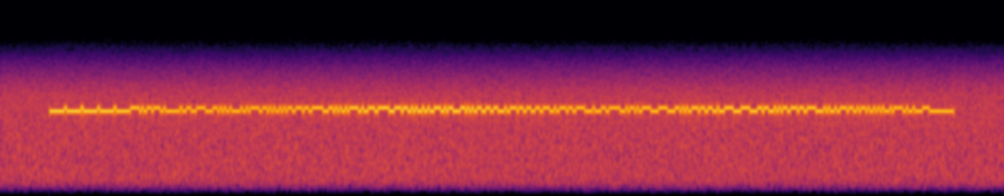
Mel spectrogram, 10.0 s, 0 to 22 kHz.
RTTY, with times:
1.8-2.9 WORKERS
3.1-3.9 TREAT
4.1-5.1 FABRIC
5.3-5.6 IN
5.8-6.9 OUTDOOR
7.1-7.9 POOLS
8.1-8.4 OF
8.6-9.4 DYE.

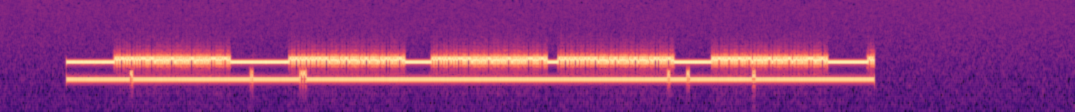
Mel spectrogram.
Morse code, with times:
none

